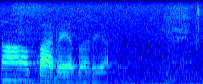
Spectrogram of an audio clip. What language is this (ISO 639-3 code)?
mal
